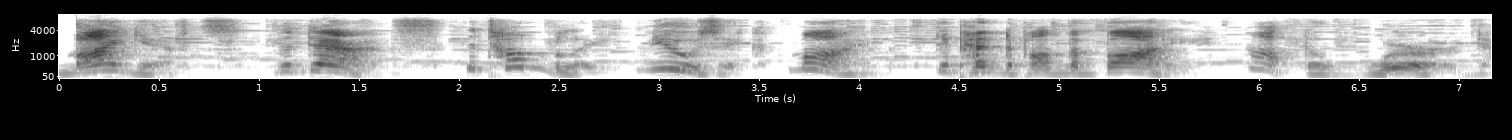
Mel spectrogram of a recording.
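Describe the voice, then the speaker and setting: A put-on character voice with a fairly high pitch speaks at a very slow pace over faint background music. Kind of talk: iambic pentameter period comedy. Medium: stage play. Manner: proud, blunt.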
